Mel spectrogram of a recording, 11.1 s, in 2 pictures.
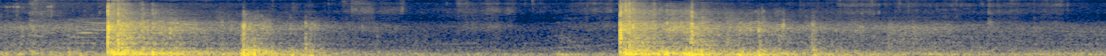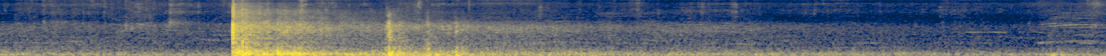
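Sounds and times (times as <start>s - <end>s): low rolling echo: 0.0s - 11.0s
firework shells bursting: 3.1s - 8.9s.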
